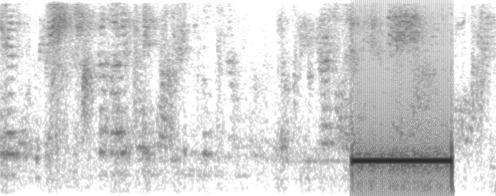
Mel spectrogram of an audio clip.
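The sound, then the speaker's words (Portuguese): A telephone rings unanswered, heard as a single steady, low-pitched ringback tone about one second long, following a stretch of quiet talking. “Esse povo não me atende, o povo tá dormindo. Pro cliente que eu tô mandando um áudio, eu já tô ligando.”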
